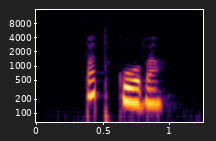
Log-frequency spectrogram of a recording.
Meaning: 1. horseshoe 2. horseshoe vetch (Hippocrepis gen. et spp.)
- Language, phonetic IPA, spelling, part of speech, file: Russian, [pɐtˈkovə], подкова, noun, Ru-подкова.ogg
